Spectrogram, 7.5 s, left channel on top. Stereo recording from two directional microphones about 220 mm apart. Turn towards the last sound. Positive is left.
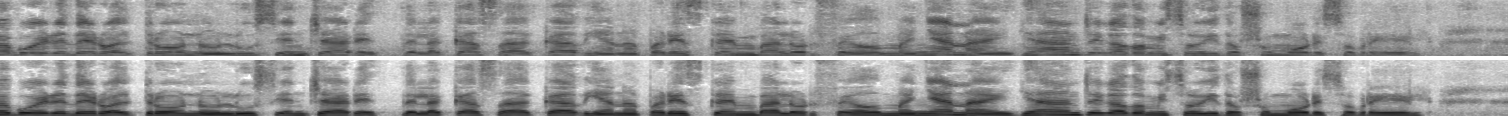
turn(degrees=-40)  # may be behind; listen again after turning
